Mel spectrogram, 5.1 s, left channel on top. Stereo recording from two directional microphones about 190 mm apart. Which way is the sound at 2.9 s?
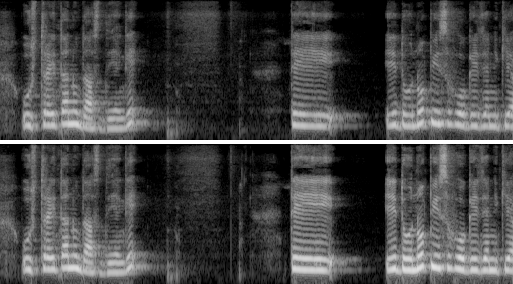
35° right (ahead or behind).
